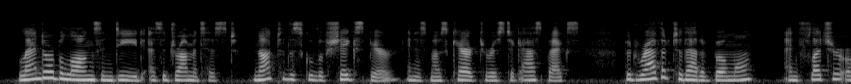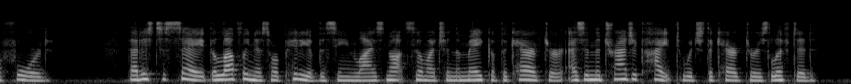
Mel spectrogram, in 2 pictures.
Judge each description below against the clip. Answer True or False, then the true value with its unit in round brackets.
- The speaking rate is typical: False (210 wpm)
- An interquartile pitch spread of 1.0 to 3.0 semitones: True (2.5 semitones)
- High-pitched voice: True (195 Hz)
